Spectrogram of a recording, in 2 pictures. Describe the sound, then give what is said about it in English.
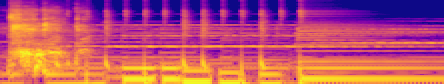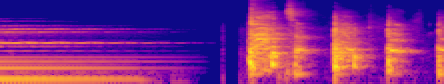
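Rapid, rhythmic run of harsh coughs that rings out into a long echoing tail, then after a pause, a few more rough coughs and throat clearing. “Don't stop you from coughing. It stops the tickle in your throat.”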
